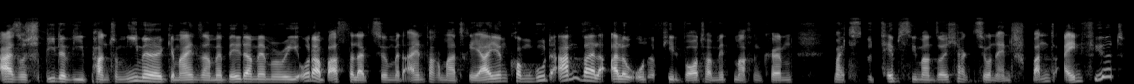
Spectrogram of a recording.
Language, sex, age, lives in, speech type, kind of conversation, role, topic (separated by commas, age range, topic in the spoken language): German, male, 20-24, Portugal, read, expert-assistant, expert, Wie kann ich ein Nachbarschaftsfest so planen, dass Menschen mit unterschiedlichen kulturellen Hintergründen sich wirklich einbringen?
